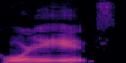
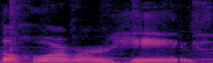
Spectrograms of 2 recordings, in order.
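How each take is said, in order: First: The word horror is said quickly and run together. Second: The word horror is said slowly and carefully. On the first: "usually when I say it, it sounds like" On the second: "Y'all see how I pronounce that?"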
